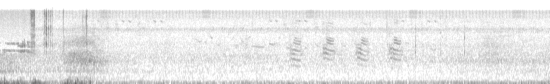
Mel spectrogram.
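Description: A bird singing: four quick repeated phrases of short falling chirps, a little past the middle. A steady low rumble runs underneath, with a few sharp clicks about a second in.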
